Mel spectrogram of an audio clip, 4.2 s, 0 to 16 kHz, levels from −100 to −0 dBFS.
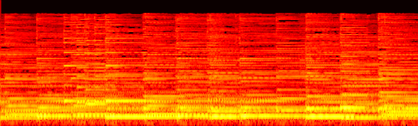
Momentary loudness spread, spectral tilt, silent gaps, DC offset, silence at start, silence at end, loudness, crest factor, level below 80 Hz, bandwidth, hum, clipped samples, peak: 3 LU; -5.5 dB/octave; none; under 0.1%; 0 s; 0 s; -25 LUFS; 14 dB; -58 dBFS; 11.5 kHz; none; under 0.1%; -12 dBFS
